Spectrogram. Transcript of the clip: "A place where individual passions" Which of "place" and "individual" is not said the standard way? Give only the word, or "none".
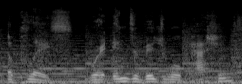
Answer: none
